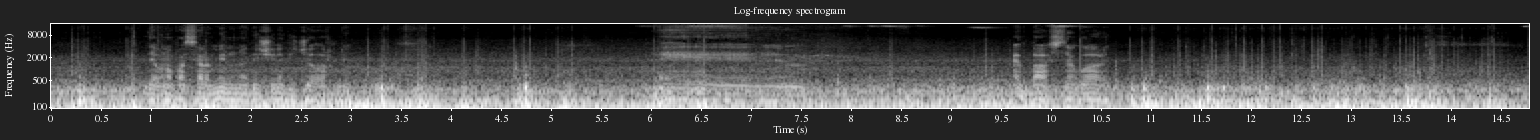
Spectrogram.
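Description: A car engine rumbles low and steady from inside the car.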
